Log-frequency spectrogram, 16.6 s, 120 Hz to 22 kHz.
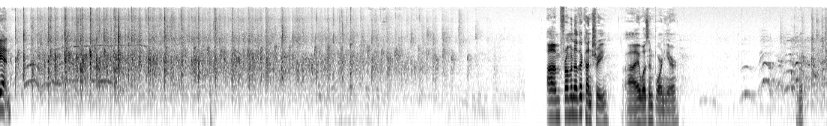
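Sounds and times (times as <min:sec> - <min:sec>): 
speech: 0:00.0 - 0:00.4, 0:11.0 - 0:13.7, 0:16.0 - 0:16.2
crowd applauding: 0:00.0 - 0:10.3, 0:15.4 - 0:16.5.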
